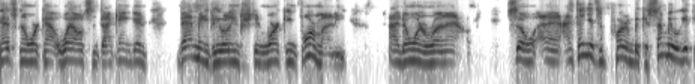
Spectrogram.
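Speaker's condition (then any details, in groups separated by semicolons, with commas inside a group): Cerebral palsy, severe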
